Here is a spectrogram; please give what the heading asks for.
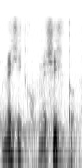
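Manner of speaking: México with a j sound, Mexixco with sh; Spanish then Nahuatl. Shown as a demonstration. Teacher sets Spanish México against Nahuatl Meshico. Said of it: "su traducción normal".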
